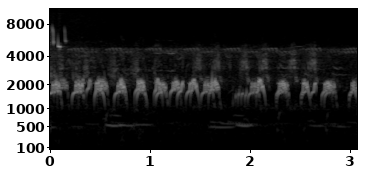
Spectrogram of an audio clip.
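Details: Eurasian tree sparrow (Passer montanus) chirping rapidly and continuously, roughly four to five short clipped notes per second, with a brief pause midway, over a faint steady high hum.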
